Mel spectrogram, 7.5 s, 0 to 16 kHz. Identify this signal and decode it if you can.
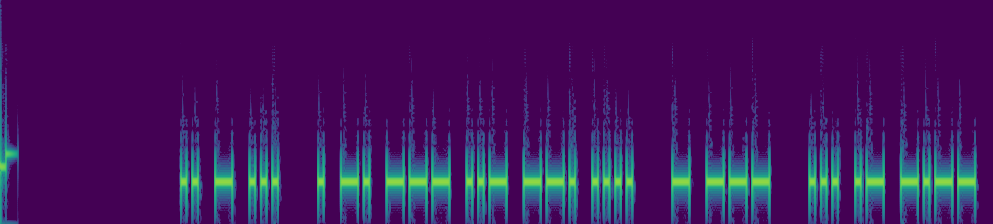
Morse code, heard as a keyed tone, about 28 wpm, 700 Hz. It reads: ITS ENOUGH TO SAY
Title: Sentences from Top 1000 Words - Review Part 6 - 28wpm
